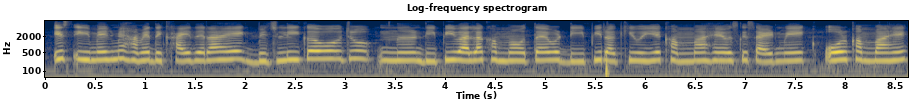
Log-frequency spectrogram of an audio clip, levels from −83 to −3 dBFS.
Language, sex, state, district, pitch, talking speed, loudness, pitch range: Hindi, female, Bihar, East Champaran, 255 Hz, 215 wpm, -19 LUFS, 250-270 Hz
